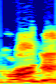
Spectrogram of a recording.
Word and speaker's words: Grande: When that 7 Rings came out, Ariana Grande, because she's white. She's not. Oh yeah, Grande. Excuse me, it's not the Grande like the coffee. So people have been saying her name wrong for years.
